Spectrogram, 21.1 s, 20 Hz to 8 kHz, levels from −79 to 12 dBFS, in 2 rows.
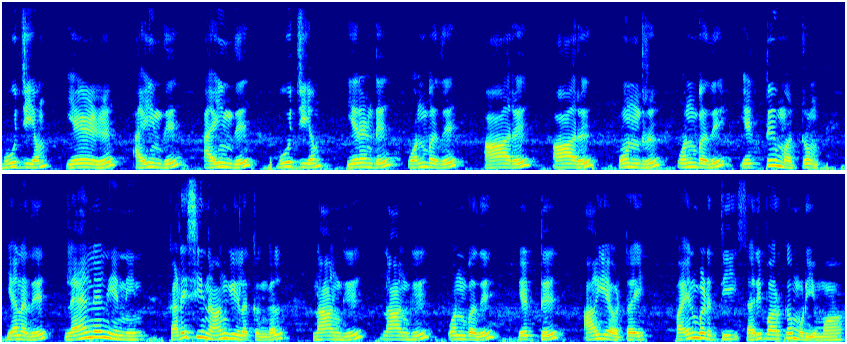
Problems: constant background noise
